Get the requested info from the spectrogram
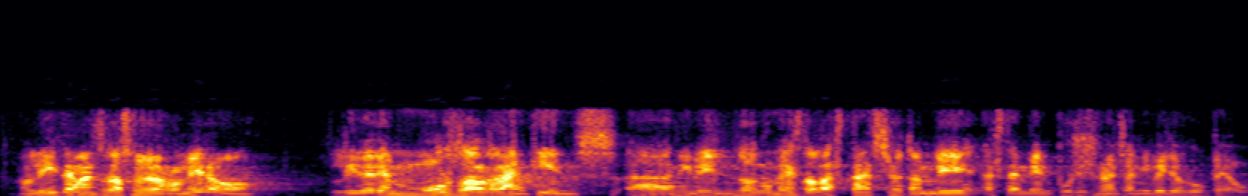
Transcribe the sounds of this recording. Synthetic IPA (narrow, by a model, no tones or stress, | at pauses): əmliðit̪əβanzðələsuɲoɾərumeɾo | liðəɾɛmːolˠzðəlˠzraŋkiŋsəniβeʎnonumezðələst̪at̪sinot̪əmbeəst̪ɛmbempuzisiunad͡zəniβeʎəwɾupɛ̰w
